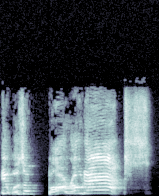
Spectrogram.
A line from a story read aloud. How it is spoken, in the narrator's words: cried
